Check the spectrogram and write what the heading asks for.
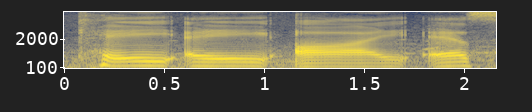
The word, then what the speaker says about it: Kaisei: project kais is devoted to cleaning up the Pacific vortex, the north pacific gy area.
